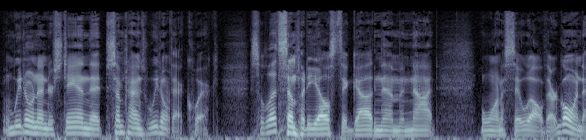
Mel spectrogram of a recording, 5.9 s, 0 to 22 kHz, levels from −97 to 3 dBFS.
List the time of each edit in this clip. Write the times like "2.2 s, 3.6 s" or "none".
1.1 s, 1.7 s, 2.8 s, 3.4 s, 3.7 s, 4.8 s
